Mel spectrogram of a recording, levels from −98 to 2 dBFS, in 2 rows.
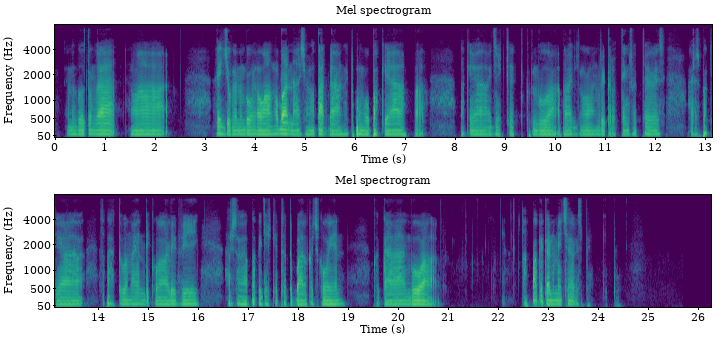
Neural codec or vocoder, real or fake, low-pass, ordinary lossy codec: codec, 24 kHz, 1 kbps, SNAC; fake; 7.2 kHz; MP3, 48 kbps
